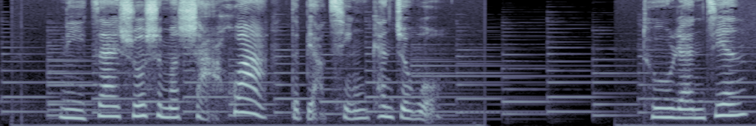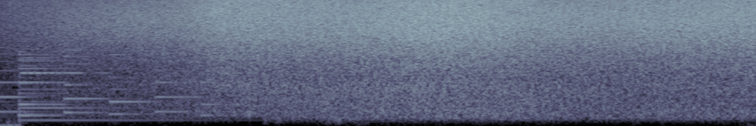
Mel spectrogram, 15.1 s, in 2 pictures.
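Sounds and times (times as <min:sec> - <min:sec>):
speech: 0:00.6 - 0:04.5, 0:06.5 - 0:07.6
wind blowing through trees: 0:07.5 - 0:15.1.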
